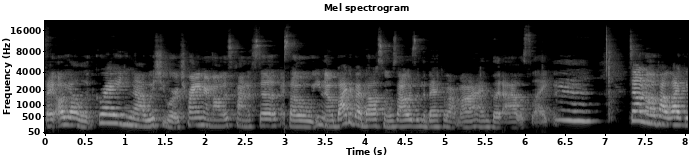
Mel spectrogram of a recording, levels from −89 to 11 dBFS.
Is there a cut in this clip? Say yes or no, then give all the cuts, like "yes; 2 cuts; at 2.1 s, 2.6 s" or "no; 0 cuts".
yes; 1 cut; at 3.0 s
